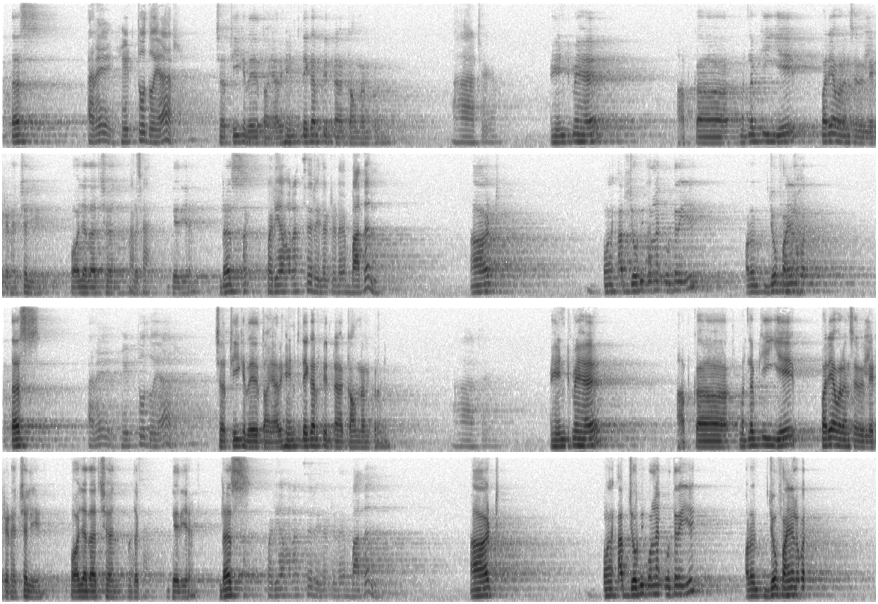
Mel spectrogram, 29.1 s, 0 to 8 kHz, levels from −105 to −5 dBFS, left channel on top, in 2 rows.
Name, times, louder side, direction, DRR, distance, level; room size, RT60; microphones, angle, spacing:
voice 1, 0.2-0.6 3.6-6.5 9.1-10.0 11.2-13.2 13.7-15.3 15.7-16.9 17.4-17.8 18.2-18.6 22.4-22.7 24.6-26.2 26.9-27.9, right 7 dB, 75° right, 17 dB, 0.3 m, -24 dB
voice 2, 1.4-2.9 7.5-8.3 16.7-17.0 18.6-18.7 19.0-20.9 24.3-24.7 27.8-27.9, left 7 dB, 60° left, 13 dB, 0.4 m, -35 dB
13.0 x 6.4 x 7.4 m, 2.9 s
head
